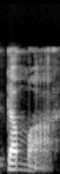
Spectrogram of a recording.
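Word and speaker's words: дома: with the ration o if o in a word is not under stress we pronounce it as a kind of ah so we don't say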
